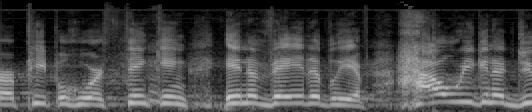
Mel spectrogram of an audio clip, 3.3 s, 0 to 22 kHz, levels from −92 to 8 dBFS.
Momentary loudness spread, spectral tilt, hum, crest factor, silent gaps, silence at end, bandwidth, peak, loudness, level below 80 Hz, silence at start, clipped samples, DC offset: 7 LU; -4.5 dB/octave; none; 16 dB; none; 0 s; 18.5 kHz; -8 dBFS; -24 LUFS; -68 dBFS; 0 s; under 0.1%; under 0.1%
